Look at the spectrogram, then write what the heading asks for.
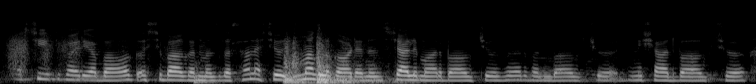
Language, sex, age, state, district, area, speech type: Kashmiri, female, 30-45, Jammu and Kashmir, Srinagar, rural, spontaneous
